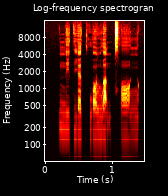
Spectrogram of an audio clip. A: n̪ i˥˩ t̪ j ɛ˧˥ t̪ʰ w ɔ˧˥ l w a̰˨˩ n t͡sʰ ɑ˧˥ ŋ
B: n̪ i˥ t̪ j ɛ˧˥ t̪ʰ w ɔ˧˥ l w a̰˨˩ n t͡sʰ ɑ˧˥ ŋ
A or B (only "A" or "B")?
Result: A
